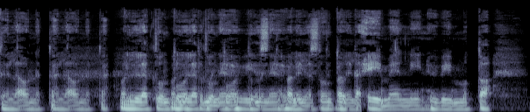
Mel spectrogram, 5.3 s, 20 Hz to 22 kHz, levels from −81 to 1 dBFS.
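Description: A second, slower capture path likely fed the same speech into the mix again, producing a doubled audio track from 0.53 to 3.61 s. A full-band copy, about as loud as the original, trails by about half a second with no room colour, and it cuts in and out abruptly.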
